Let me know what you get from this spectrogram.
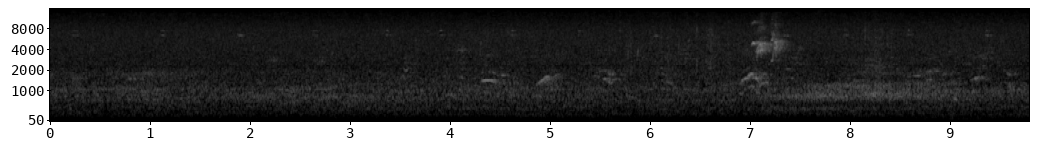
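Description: Faint outdoor ambience of birds chirping: a few short, scattered chirps over a steady low hiss that grows slightly louder about seven seconds in.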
